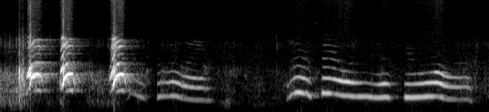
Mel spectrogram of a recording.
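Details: Sugar, a male Cocker Spaniel worked up over a spin mop, gives three quick sharp barks, then long, tonal, slightly falling whines drawn out for about a second each.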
